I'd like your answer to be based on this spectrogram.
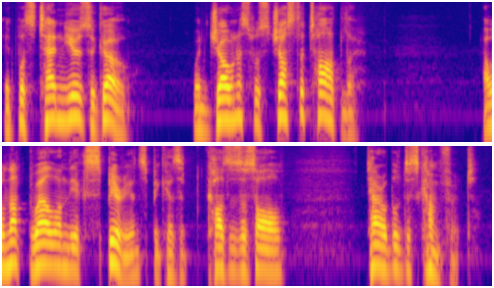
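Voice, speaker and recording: Man voicing a commanding, high-pitched female chief elder. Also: no room sound, studio quality, lightly acted. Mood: firm, commanding. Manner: firm, declamatory, deliberate. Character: solemn commanding female chief elder addressing her community. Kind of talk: dramatic audiobook character voice.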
